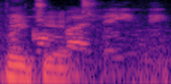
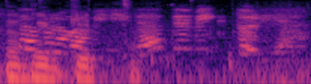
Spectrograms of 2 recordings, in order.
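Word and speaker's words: Brigitte: Like the daughter of Torbjorn is not Bridget, but Birgitte.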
